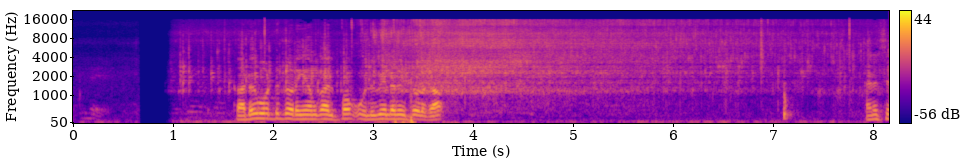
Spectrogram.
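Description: Hot oil sizzles loudly in a pan.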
